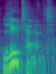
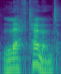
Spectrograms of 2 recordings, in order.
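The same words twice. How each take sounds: First: The first syllable sounds like loo. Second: The first syllable sounds like left. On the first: "I've always said" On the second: "the British way of lieutenant"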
